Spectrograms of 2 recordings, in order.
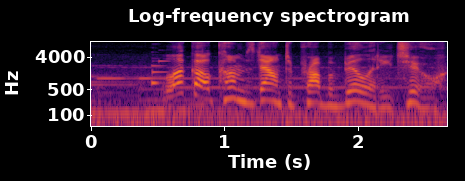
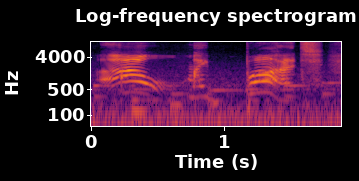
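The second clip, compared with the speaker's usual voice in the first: slow, higher cry of pain; pained yelp; 4 semitones higher, much slower than usual. Acted. Boy who just fell on his behind on ice, pained. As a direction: yelp it, smarting from a hard landing. Landed hard after a fall.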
